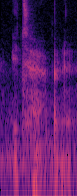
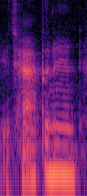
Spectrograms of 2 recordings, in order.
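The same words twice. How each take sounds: First: Whispered It's happening, no voice at all. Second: "It's happening." pitched high and louder; excited. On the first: Telling himself the scene is working, in a whisper. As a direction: breathe "It's happening." as a secret. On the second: Hyping himself up about the breakthrough, excited. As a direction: announce "It's happening." with eager lift. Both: Shown as a demonstration.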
